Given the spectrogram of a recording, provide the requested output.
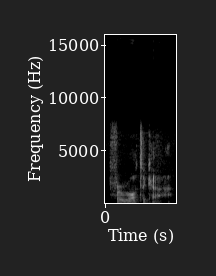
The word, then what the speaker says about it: Verotika: The movie for Verotika. I'm going to say it like that because it sounds like erotica.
